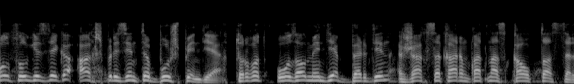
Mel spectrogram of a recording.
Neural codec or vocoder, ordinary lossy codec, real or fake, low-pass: codec, 16 kHz, 16 kbps, FunCodec, trained on LibriTTS, 50 frames a second; Opus, 64 kbps; fake; 7.2 kHz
